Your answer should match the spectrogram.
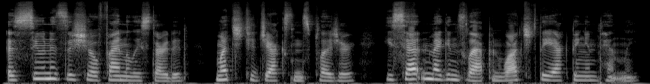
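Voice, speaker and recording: A woman's voice: medium pitch, moderate pace, vocal fry, fairly bright tone. A woman reading scripted third-person narration for an amateur audio drama.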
